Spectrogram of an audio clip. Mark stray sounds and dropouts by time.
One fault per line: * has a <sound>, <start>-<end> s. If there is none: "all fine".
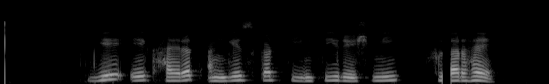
* has a dropout, 4.4-4.5 s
